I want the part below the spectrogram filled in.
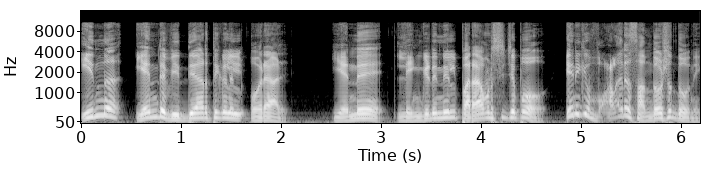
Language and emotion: Malayalam, happy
